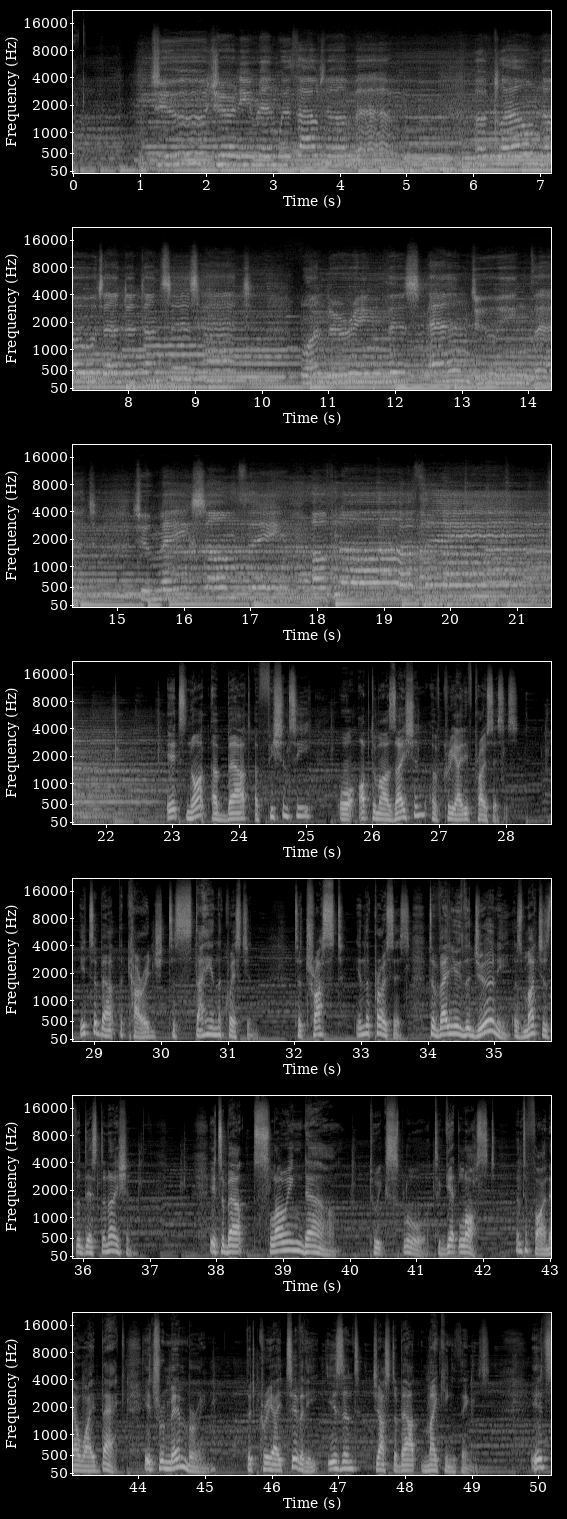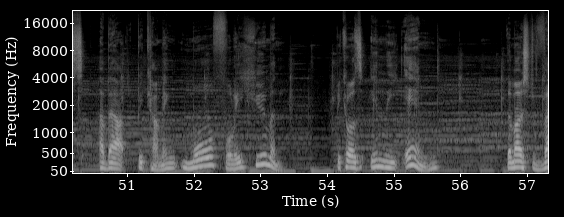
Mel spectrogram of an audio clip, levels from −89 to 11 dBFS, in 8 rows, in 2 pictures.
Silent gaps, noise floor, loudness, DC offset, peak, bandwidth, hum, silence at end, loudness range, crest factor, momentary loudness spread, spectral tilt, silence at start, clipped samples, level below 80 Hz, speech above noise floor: none; -50 dBFS; -27 LUFS; under 0.1%; -12 dBFS; over 20 kHz; none; 0 s; 4 LU; 16 dB; 11 LU; -4.5 dB/octave; 0 s; under 0.1%; -40 dBFS; 24 dB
